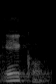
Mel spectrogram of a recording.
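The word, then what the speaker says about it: εἰκών: Econ es la palabra griego para imagen. Esto se pronuncia, se pronuncia econ.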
